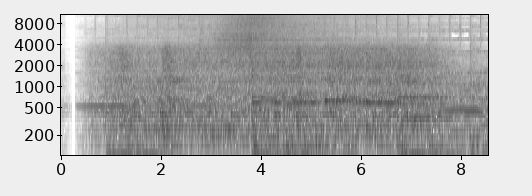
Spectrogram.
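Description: Strong wind and heavy rain of a windstorm blowing in a steady rushing noise, starting after a moment's silence, under background music with low bass notes; sustained music tones join about halfway through.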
